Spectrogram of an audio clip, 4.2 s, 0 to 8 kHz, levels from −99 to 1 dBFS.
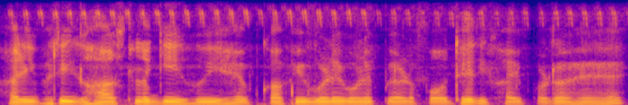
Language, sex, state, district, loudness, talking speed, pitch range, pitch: Hindi, female, Uttar Pradesh, Lalitpur, -20 LUFS, 215 wpm, 145-155 Hz, 145 Hz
